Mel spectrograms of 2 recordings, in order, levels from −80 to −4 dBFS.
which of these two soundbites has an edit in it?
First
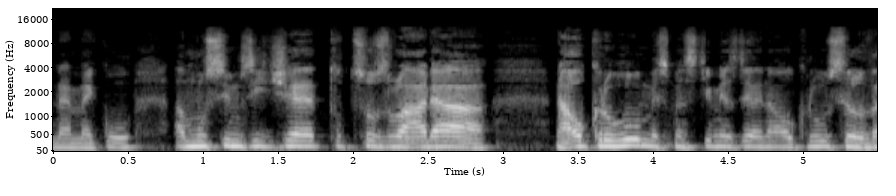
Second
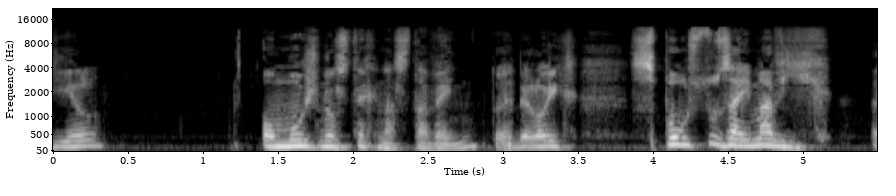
second; 2 cuts; at 1.4 s, 3.0 s

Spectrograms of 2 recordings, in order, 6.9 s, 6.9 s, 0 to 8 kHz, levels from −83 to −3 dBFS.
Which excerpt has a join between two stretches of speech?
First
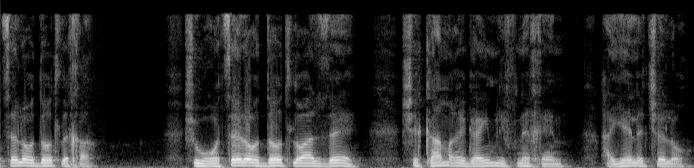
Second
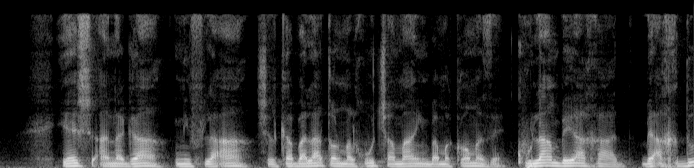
second; 1 cut; at 5.1 s

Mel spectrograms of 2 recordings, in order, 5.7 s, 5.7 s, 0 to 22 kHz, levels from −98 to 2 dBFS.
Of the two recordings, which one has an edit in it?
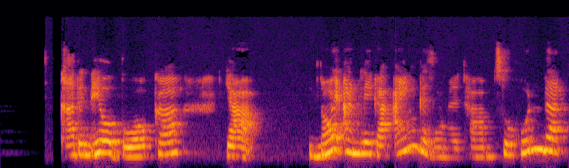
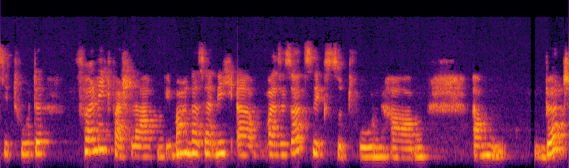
second; 1 cut; at 1.6 s

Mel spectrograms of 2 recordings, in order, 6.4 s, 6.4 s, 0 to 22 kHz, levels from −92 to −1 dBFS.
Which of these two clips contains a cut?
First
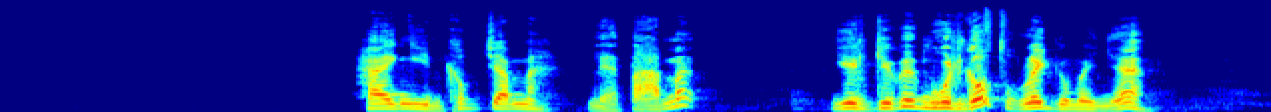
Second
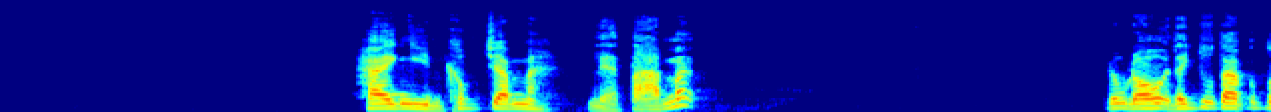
first; 1 cut; at 3.9 s

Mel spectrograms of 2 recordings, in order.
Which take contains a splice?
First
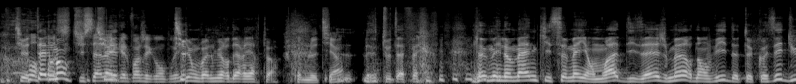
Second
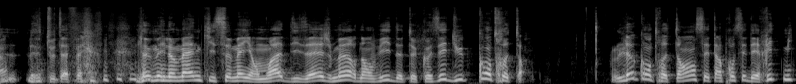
first; 2 cuts; at 1.9 s, 2.9 s

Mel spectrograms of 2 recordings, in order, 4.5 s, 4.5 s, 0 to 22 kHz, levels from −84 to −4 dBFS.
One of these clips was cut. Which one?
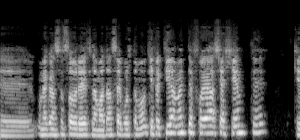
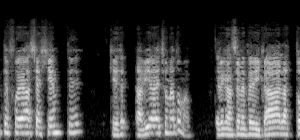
second; 1 cut; at 3.2 s

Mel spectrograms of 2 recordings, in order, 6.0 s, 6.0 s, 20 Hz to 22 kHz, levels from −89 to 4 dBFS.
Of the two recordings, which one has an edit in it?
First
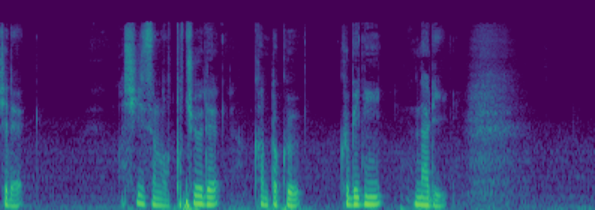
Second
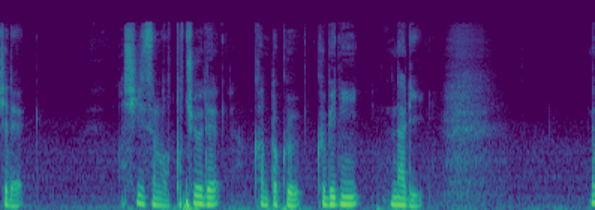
second; 1 cut; at 3.1 s

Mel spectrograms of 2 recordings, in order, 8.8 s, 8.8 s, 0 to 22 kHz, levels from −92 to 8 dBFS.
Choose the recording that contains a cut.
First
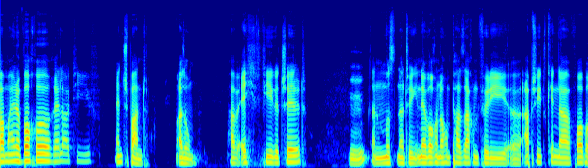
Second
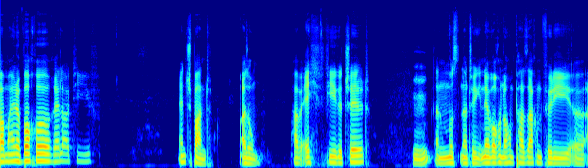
first; 1 cut; at 1.6 s

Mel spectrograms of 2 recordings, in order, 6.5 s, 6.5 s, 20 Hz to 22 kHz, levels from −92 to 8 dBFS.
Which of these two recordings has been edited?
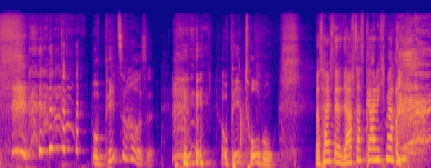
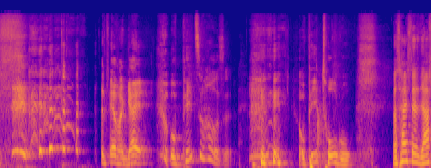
first; 1 cut; at 1.4 s

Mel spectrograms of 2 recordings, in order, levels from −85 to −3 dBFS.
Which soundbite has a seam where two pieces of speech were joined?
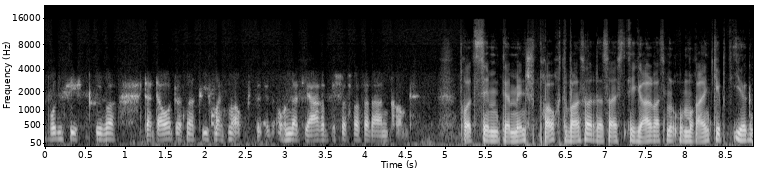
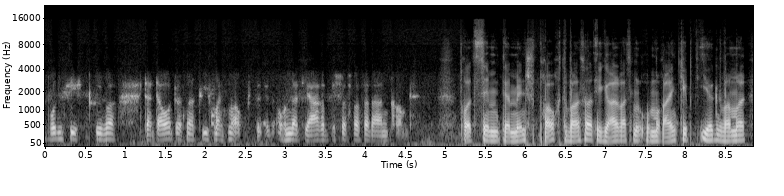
second; 1 cut; at 6.9 s

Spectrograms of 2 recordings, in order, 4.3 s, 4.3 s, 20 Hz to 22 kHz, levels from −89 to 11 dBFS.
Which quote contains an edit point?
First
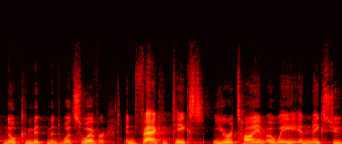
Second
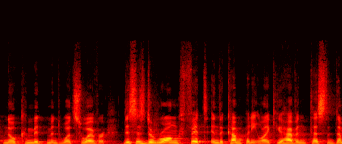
first; 1 cut; at 1.4 s

